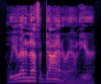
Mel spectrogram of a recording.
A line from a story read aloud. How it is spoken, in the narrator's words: Grandfather said gruffly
